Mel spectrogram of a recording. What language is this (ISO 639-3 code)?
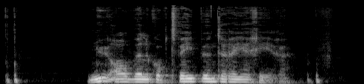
nld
